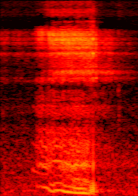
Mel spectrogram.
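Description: A Staffordshire Bull Terrier gives a low, rough, snore-like grumble that sags downward in pitch.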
